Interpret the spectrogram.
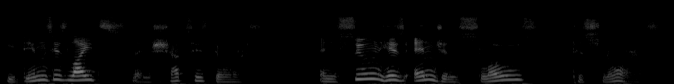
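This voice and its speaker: A man narrating a children's bedtime storybook in an expressive, deliberate way. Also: a little high. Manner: animated, deliberate reading with hushed good nights. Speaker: read-aloud channel host.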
